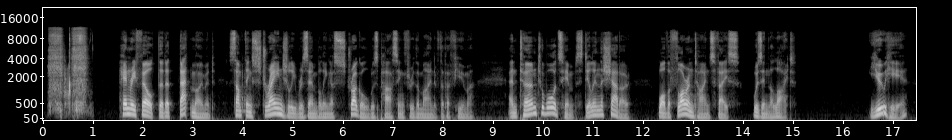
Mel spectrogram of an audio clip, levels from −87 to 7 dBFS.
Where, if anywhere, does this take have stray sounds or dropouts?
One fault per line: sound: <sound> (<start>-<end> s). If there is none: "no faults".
sound: sniff (0.1-1.0 s)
